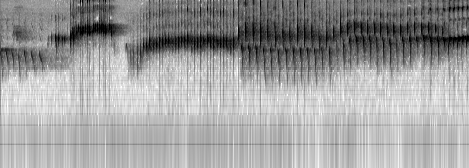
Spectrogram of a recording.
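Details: Canary singing for training chicks: short chirps, a high sweeping note, then long fast trills of repeated notes shifting between pitches, finishing on a thin high whistle.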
